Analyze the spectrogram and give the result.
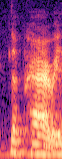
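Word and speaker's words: La Prairie: because I didn't know sorry in the Prairie the Prairie that's how you pronounce it cuz I didn't really know much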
